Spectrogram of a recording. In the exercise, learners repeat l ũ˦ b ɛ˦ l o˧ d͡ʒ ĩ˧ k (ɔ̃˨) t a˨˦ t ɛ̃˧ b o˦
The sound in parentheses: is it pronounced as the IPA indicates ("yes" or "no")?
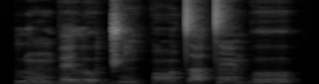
yes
